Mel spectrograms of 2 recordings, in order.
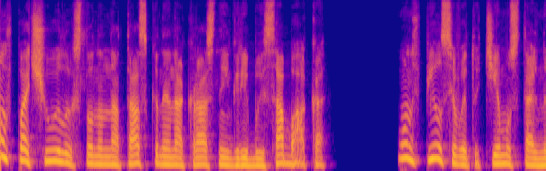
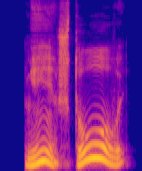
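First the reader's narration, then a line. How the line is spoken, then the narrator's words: Indignant exclamation. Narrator (Russian): воскликнул Сергеев, в голосе мужчины прозвучали нотки возмущения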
